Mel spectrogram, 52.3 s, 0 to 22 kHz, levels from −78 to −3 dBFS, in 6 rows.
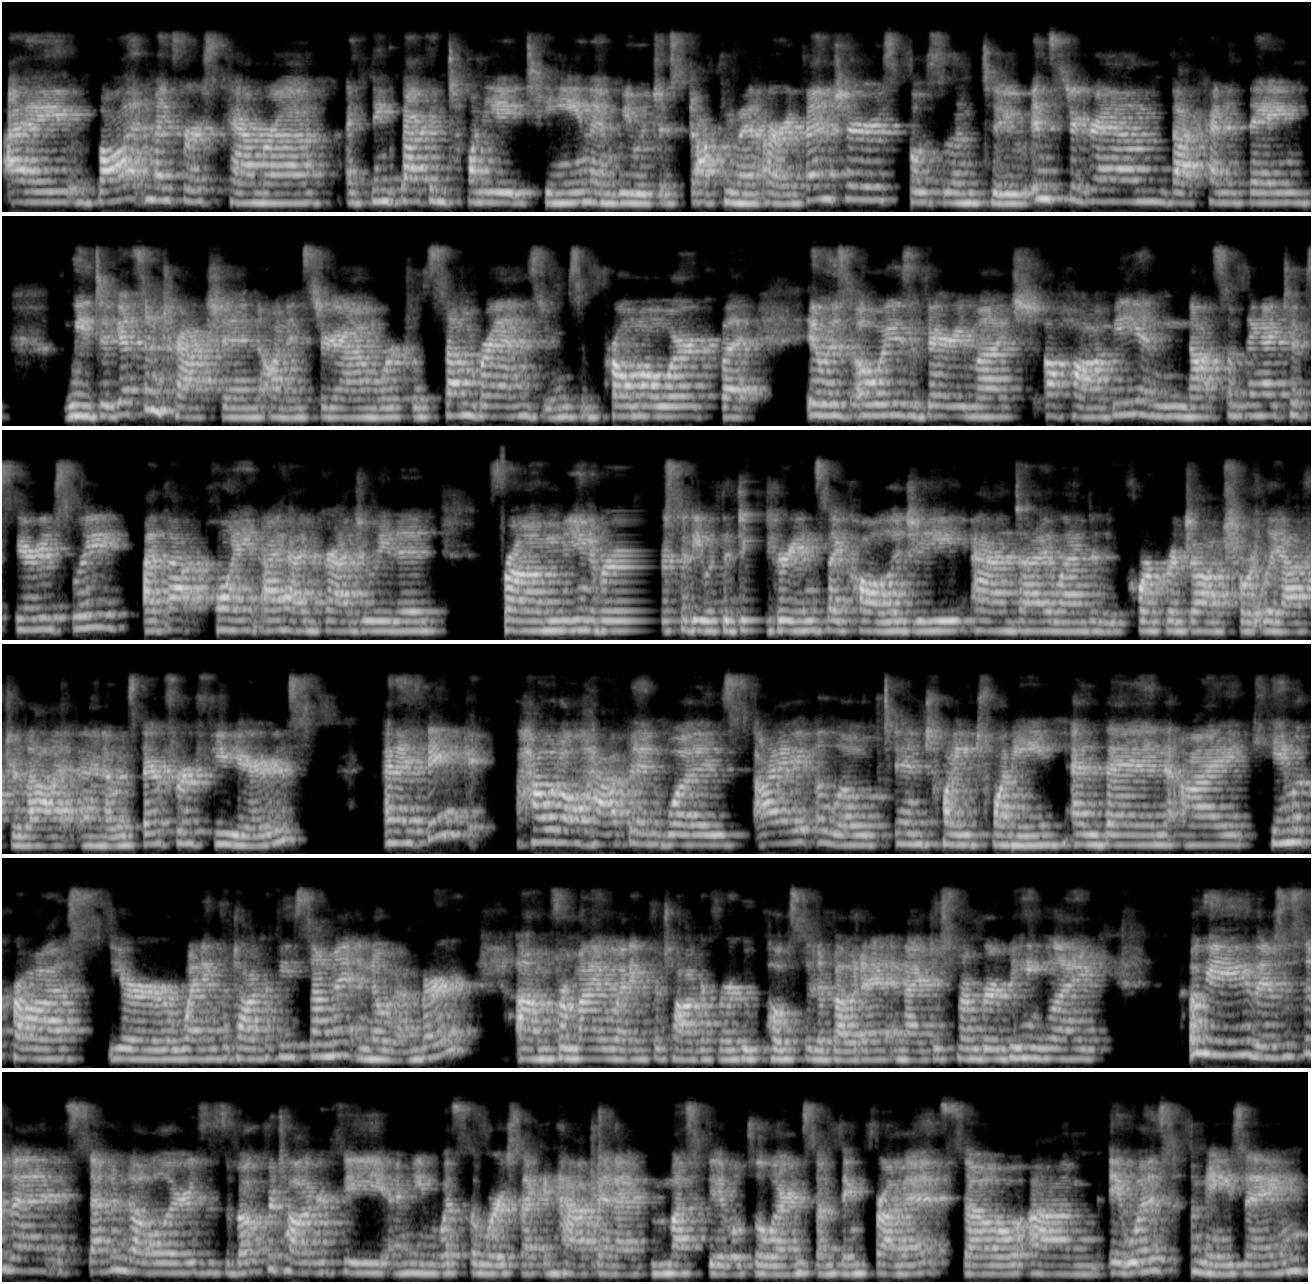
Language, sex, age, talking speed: English, female, 20-39, 175 wpm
